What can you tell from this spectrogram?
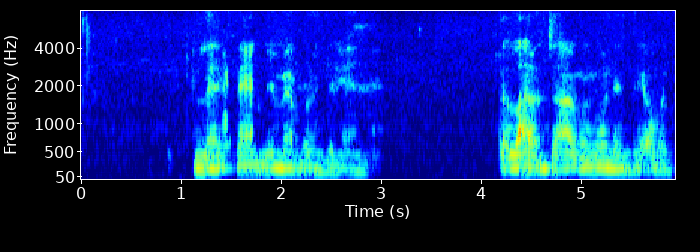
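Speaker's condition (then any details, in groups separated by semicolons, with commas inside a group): Multiple sclerosis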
